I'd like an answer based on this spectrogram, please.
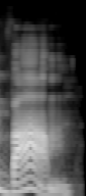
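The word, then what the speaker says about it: warm: this particular word like varm most cases we will just say vam we won't even say the r particularly in Austria and the more southern areas of Germany but technically if you want to speak very very proper you say v that's true however there isn't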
